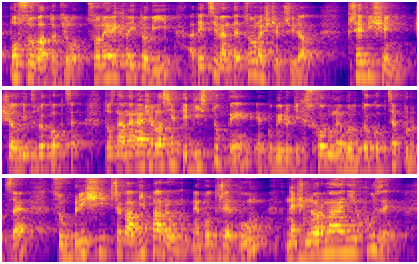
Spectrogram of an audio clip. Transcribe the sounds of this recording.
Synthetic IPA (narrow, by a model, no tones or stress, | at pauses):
po̞sowvat̪ːo̞cɛlo̞̰t͡sonɛjɾɪxlɛjit̪o̞viːt̪ʔa̰t̪ɛcsɪvɛmt̪ɛt͡soonɛʃcɛpr̝̥ɪda̰l | pr̥ɛviːʃɛɲḭːʃɛlviːd͡zdo̞ko̞pt͡sɛ̰ | t̪o̞znamɛnaːʒɛvlast̪ɲɛt̪ɪviːst̪upɪjʔakobɪdo̞cɛxsxo̞duːnɛbodot̪oɦokop̚t͡sɛpɾut͡sɛso̞wblɪʃiːt̪r̥ɛbaviːpaduːmnɛbo̞d̪r̝ɛpuːm | nɛʃno̞ɾmaːlɲiːxuːzɪ̰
